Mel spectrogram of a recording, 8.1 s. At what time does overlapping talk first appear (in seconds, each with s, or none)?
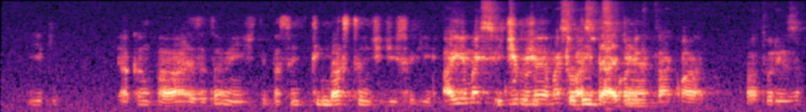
5.0 s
